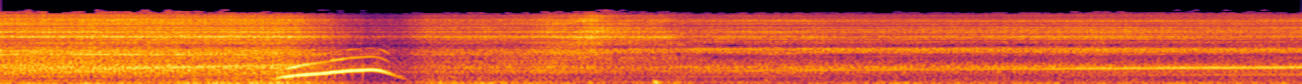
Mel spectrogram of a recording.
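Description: Zip-line trolley pulleys running along the steel cable: a whirring hiss with a faint whine that rises slowly in pitch as speed builds. A short swooping cry about a second and a half in, after which the sound drops in level.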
